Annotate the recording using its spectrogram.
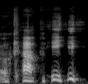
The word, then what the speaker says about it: Okapi: Okapi. I think I said Okapi or something like that.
